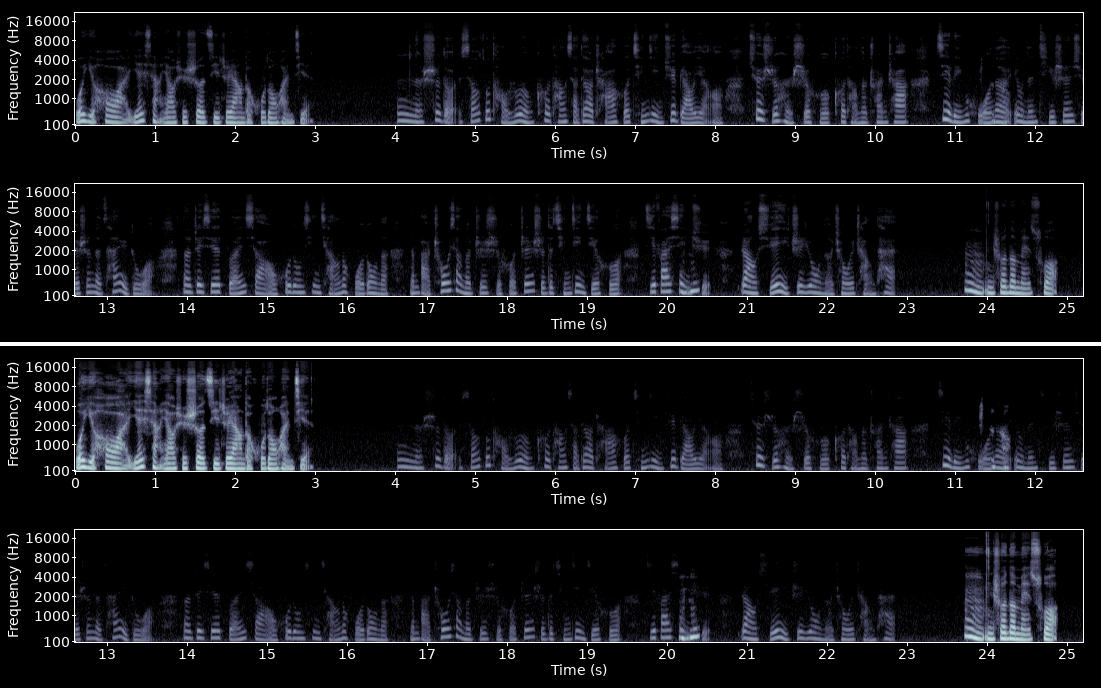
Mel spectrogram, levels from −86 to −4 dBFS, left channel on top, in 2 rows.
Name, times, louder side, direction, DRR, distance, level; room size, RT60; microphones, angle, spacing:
voice 1, 0.0-3.0 11.6-11.7 20.1-20.4 23.7-24.9, right 8 dB, 80° right, 0.3 m, -27 dB
voice 2, 4.0-20.5 20.9-22.9, left 4 dB, 65° left, 0.6 m, -45 dB
open air
head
